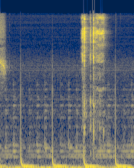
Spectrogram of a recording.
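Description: Simulated DSLR shutter sound from the CameraSim web app: one short, sharp click-whir a little past halfway through, heard over background music with a steady low beat.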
